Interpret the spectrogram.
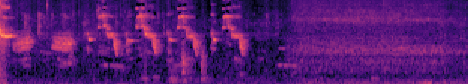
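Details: Provoking call of a Nias hill myna aimed at rousing rival mynas: a quick sequence of loud, clear whistled and chattering notes, ending abruptly and leaving a steady faint hiss.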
